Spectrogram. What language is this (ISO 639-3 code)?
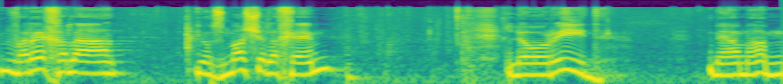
heb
